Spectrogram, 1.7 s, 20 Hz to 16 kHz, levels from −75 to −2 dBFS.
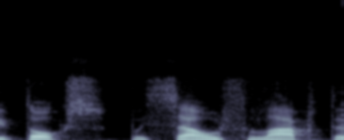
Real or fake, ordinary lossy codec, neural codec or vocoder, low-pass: fake; Opus, 24 kbps; codec, 16 kHz, 0.5 kbps, X-Codec, HuBERT features, trained on LibriSpeech; 7.2 kHz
